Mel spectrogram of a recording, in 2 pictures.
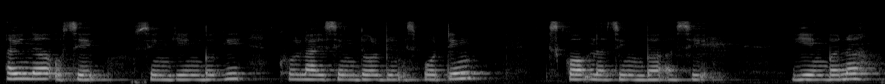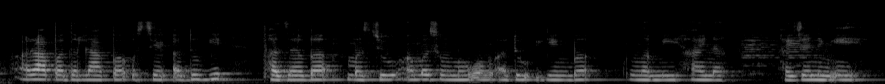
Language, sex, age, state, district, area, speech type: Manipuri, female, 30-45, Manipur, Bishnupur, rural, spontaneous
